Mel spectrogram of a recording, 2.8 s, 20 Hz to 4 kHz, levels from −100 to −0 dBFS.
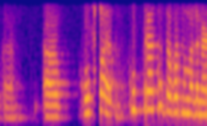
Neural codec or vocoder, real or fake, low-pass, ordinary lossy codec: none; real; 3.6 kHz; none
